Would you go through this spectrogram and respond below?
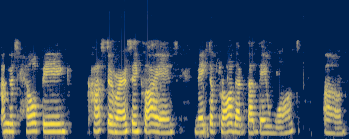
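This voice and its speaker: Slow-speaking woman from Japan, often laughing. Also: medium pitch, little pitch movement, dull audio. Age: 30s. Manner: warm, laughs often between phrases. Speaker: guest. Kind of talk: interview answers.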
